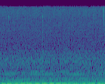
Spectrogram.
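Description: A steady low rumble with a faint hiss above it and no distinct sounds; no kneading or other handling noise stands out.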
